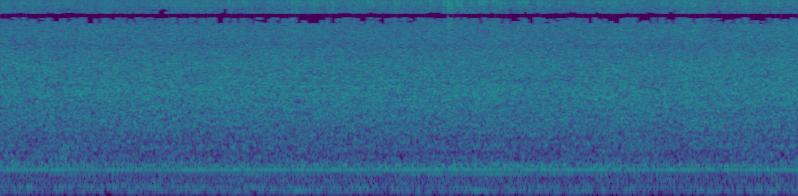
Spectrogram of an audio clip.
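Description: Electric mini concrete mixer running empty, its motor and drum drive giving a steady hum with one constant tone.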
